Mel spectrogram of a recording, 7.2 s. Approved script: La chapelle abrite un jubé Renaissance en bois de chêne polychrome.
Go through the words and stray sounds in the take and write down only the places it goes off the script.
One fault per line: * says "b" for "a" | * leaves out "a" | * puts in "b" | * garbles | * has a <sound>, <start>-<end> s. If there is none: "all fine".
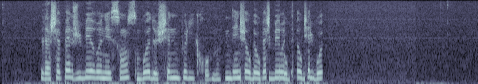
* leaves out "abrite un"
* leaves out "en"
* garbles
